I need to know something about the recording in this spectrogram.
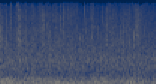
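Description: Steady, gritty scraping with a light crackle as a digging fork draws a furrow through dry garden soil, continuing without pause for a couple of seconds and no voices.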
